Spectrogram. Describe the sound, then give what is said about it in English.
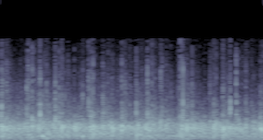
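Applause from a church audience clapping in praise after a prayer: a dense, steady patter of many hands that fills the whole clip at an even level. “Give God a great big hand clap for praise.”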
